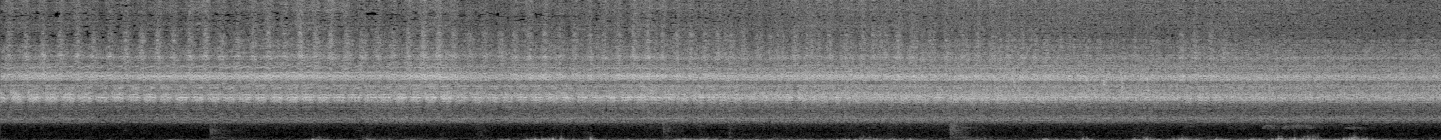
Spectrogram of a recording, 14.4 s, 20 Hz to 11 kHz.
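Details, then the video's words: Wooded countryside cicadas in Sakon Nakhon, Thailand, recorded by GoPro Hero 9: a sustained high, hissing buzz with quick pulsation, overlaid by scattered low thumps and rumbles from wind or camera handling. "Cicadas Sound"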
